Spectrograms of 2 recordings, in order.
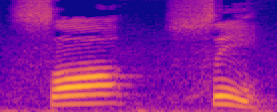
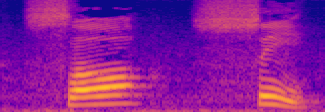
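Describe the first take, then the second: No difference in how they are said.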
